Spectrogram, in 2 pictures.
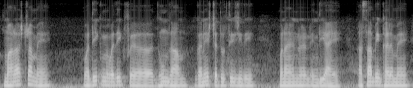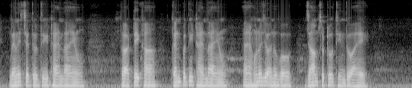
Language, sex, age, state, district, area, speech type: Sindhi, male, 45-60, Maharashtra, Mumbai Suburban, urban, spontaneous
